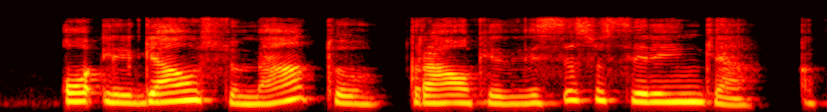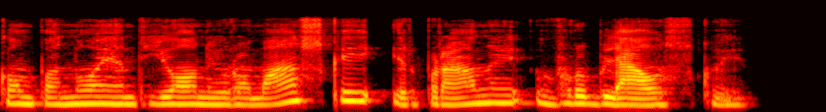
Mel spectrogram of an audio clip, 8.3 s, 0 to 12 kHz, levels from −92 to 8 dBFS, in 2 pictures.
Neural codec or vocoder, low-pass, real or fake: codec, 16 kHz, 8 kbps, FreqCodec, larger model; 7.2 kHz; fake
